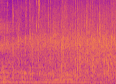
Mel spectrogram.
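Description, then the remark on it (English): Steady audience applause for friends coming onto the platform in the morning to help preach a message, a dense wash of many hands clapping at an even, sustained level for the whole stretch, with no voices standing out. “Can we give it up for our friends coming onto the platform this morning?”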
